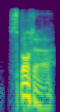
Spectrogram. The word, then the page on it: spotter: British English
